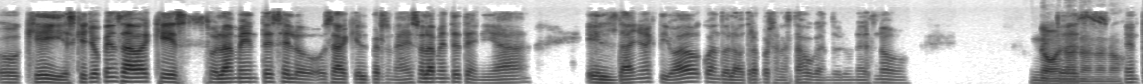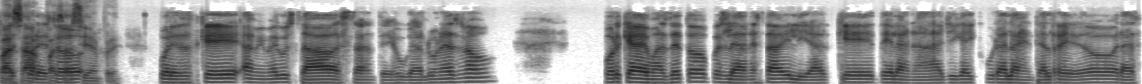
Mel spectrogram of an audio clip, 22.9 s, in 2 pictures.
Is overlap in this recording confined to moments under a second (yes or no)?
no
